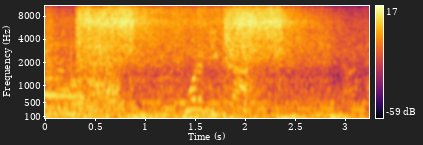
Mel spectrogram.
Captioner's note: zap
